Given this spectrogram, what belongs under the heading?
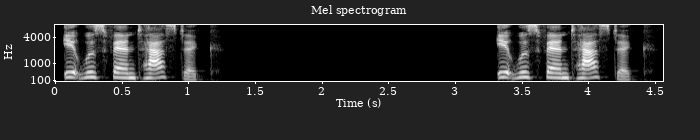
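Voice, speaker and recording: A woman reading short practice phrases aloud for learners, saying each one several times in a deliberate, even way. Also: a little high, dry recording, clean studio sound. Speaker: English phrase reader.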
